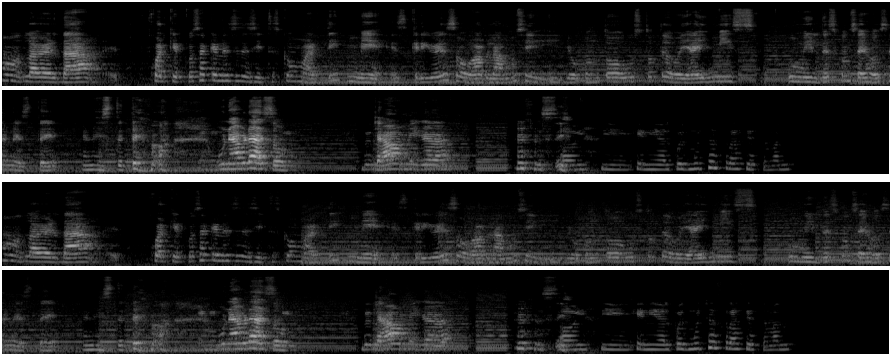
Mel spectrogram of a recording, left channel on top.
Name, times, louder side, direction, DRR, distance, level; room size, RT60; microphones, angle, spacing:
voice 1, 0.0-11.8 12.6-13.4 14.0-14.6, left 4 dB, 80° left, 1.1 m, -36 dB
sound 1, 3.0-13.9, right 2 dB, 15° right, 0.5 m, -48 dB
voice 2, 10.8-11.8 12.3-12.8 13.1-13.5 14.0-16.8, right 2 dB, 80° right, 0.9 m, -46 dB
4.0 x 3.0 x 3.4 m
head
